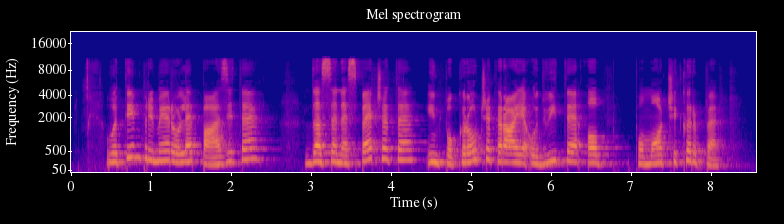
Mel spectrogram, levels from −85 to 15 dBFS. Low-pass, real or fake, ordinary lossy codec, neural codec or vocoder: none; real; none; none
